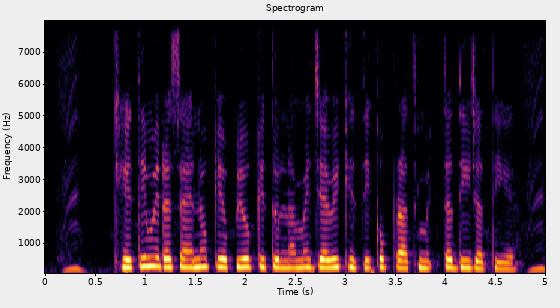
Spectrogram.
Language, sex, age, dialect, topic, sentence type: Hindi, female, 36-40, Hindustani Malvi Khadi Boli, agriculture, statement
